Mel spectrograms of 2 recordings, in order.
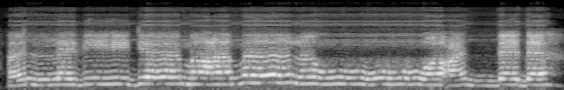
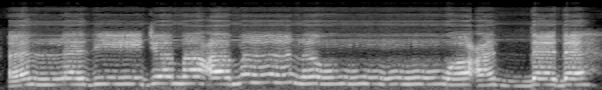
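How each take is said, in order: First: The vowel after the j is held long. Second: The vowel after the j is kept short. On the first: The word comes to mean having intercourse. The speaker calls it wrong. "itu panjang padahal harusnya pendek" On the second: The word means gathering. The speaker calls it right. "Jadi bacanya pendek"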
